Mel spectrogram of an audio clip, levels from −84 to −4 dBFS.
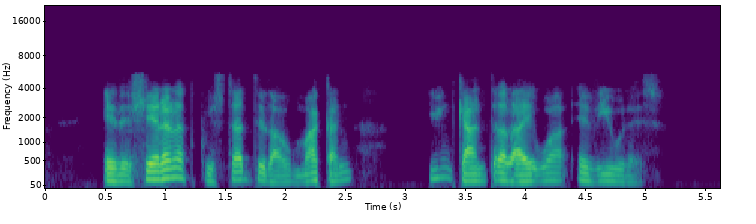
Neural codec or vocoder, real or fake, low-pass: codec, 16 kHz, 1.1 kbps, Voila-Tokenizer; fake; 5.4 kHz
